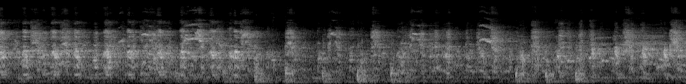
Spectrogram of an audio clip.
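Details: Chukar partridge giving a long run of scratchy, squawking chuck notes, fast and somewhat irregular, some louder bursts standing out over the steady clucking chatter.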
